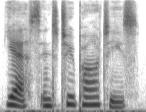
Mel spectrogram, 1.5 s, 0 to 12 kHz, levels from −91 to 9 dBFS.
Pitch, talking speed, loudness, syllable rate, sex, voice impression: 205 Hz, 165 wpm, -18 LUFS, 4.5 syllables/s, female, feminine, slightly adult-like, slightly fluent, slightly refreshing, sincere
